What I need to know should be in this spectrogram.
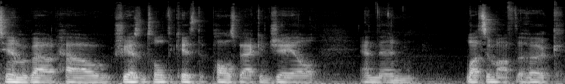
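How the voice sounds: The speaker uses a natural reading voice. Nothing else stands out.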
